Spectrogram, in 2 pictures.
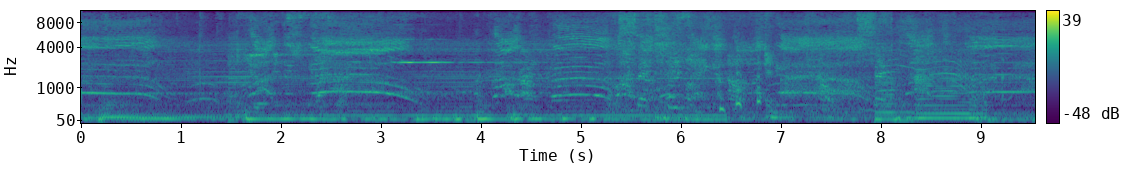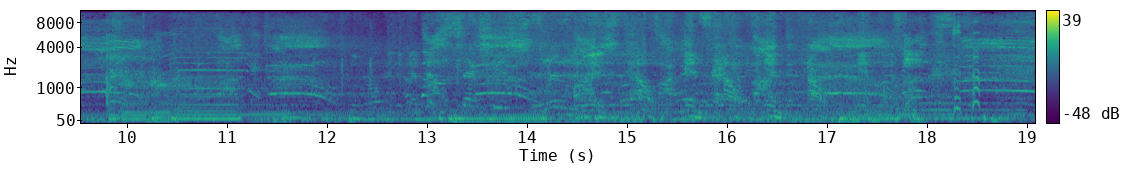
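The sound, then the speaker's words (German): Loud live concert audio with a crowd, where a fan's voice keeps shouting over the music, yelling a song request again and again amid cheering and whoops. “Ja, ich glaube, irgendwann hört man wirklich auf zu zählen, wie oft er wirklich reingeschrien hat”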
